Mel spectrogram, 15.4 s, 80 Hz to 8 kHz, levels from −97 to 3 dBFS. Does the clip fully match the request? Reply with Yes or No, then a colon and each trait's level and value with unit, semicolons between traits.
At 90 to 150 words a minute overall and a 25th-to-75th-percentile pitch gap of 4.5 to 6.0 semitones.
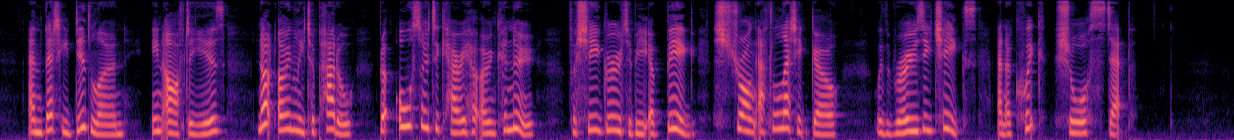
Yes: average, 140 wpm; average, 5.0 semitones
